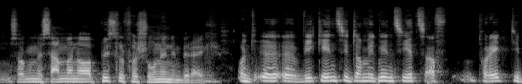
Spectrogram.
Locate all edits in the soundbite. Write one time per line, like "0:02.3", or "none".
0:02.2
0:03.8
